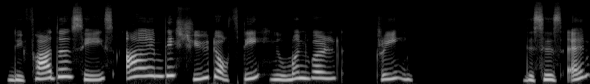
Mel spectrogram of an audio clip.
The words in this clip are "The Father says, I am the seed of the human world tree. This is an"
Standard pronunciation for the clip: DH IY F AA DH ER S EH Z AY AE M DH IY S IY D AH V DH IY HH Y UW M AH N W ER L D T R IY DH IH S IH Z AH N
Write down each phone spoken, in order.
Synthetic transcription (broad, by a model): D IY F AA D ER S EH Z AY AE M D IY SH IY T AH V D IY HH Y UW M AH N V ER L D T R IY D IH S IH Z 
